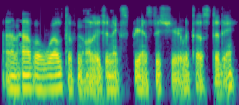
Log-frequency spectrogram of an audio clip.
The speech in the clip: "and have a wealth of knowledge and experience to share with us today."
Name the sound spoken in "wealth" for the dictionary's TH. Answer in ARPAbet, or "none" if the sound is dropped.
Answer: T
